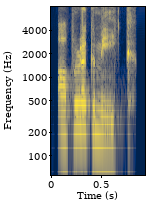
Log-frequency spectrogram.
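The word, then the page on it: opéra comique: Indian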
